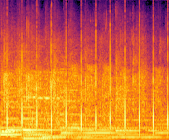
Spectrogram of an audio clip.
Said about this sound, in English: Can we give our youth pastors and our students a hand clap, please?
